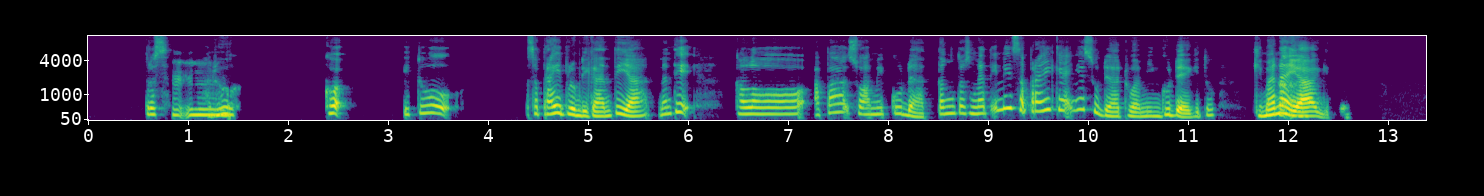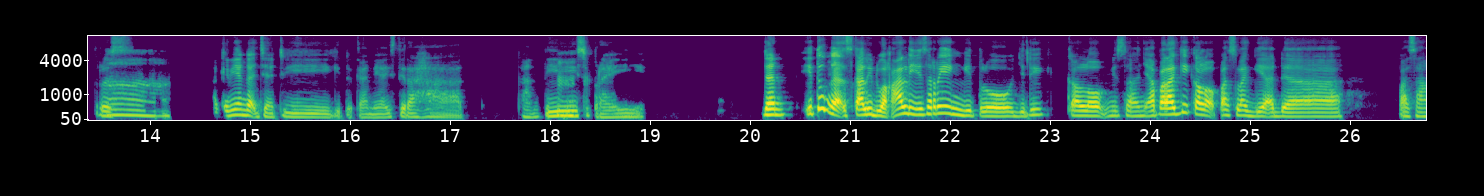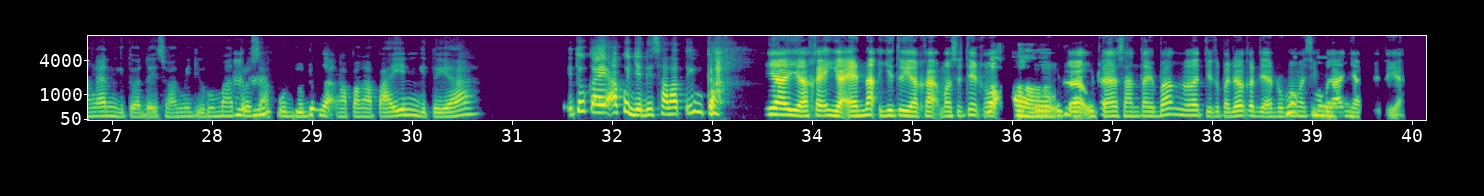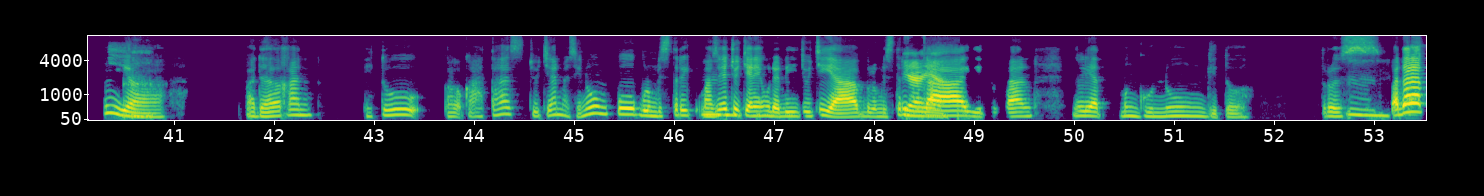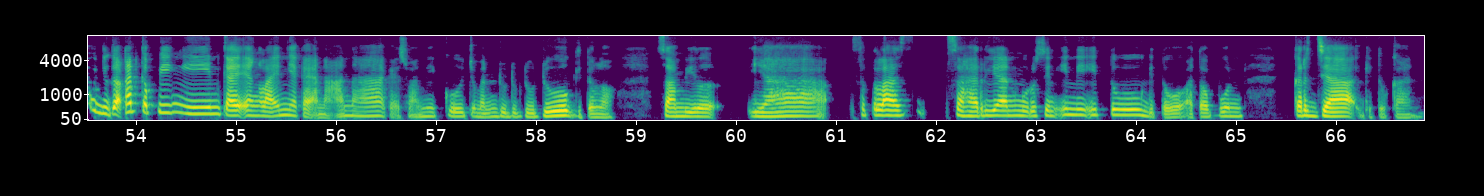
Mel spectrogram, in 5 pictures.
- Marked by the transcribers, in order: other background noise; laughing while speaking: "tingkah"
- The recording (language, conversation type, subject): Indonesian, advice, Bagaimana saya bisa tetap fokus tanpa merasa bersalah saat mengambil waktu istirahat?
